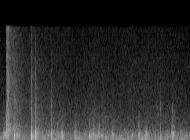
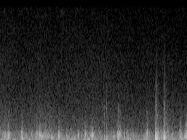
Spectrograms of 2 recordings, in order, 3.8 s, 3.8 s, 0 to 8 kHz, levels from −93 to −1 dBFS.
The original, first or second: second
